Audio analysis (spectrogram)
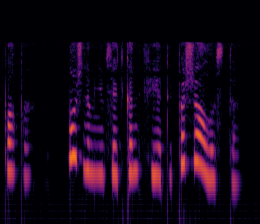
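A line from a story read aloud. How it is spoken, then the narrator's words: Timid question. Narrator (Russian): она робко спросила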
